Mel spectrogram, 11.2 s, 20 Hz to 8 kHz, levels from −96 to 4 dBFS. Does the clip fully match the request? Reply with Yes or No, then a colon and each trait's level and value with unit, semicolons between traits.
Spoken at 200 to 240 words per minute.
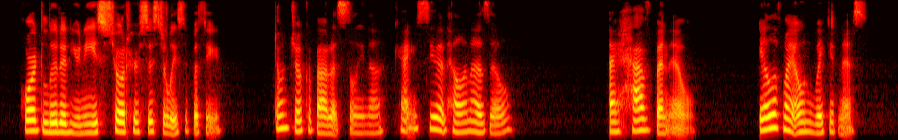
No: average, 150 wpm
